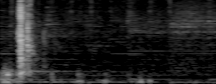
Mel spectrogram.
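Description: A sharp knock as a snowblower wheel is pushed back onto its greased axle, followed by a couple of fainter knocks, over steady background music.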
